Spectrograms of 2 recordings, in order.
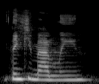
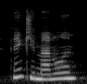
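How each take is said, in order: First: Madeline said with a long "leen" at the end; joking mispronunciation. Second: Madeline ending in a short "lun" or "lin"; correct name pronunciation. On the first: Pretend. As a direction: teasingly say Madeline as MAD-uh-leen. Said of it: "Just kidding". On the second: Real, not acted. Contrasted with joking mispronunciation next.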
